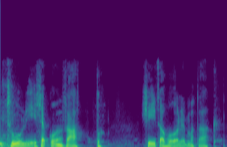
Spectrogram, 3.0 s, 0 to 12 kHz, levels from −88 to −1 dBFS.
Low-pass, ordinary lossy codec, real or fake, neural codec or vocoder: 7.2 kHz; none; fake; codec, 16 kHz, 2 kbps, X-Codec, WavLM features, trained on Multilingual LibriSpeech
